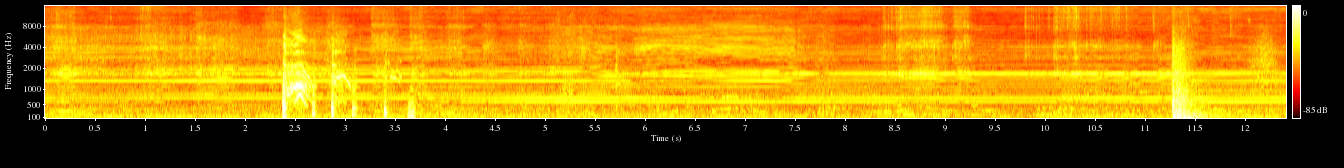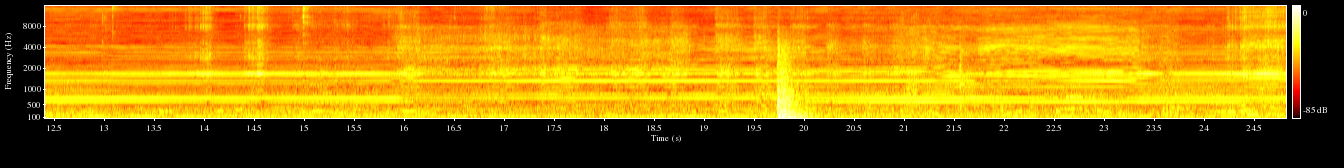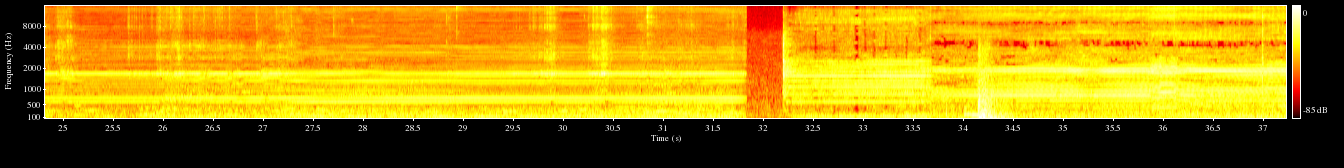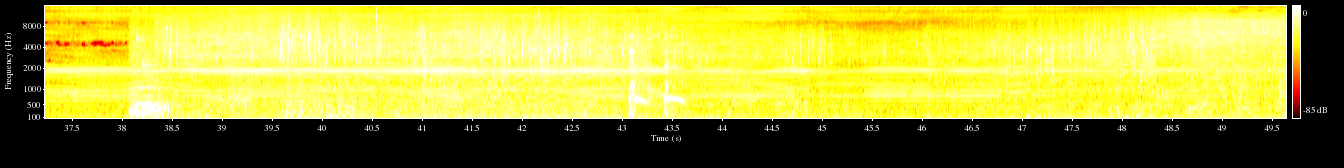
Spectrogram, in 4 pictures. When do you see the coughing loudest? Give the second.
43 s.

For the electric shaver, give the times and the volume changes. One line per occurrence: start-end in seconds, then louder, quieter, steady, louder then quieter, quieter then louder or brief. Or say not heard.
0.0-49.4 louder.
